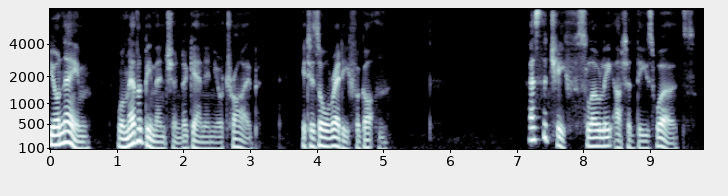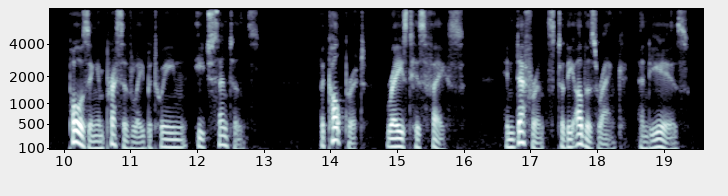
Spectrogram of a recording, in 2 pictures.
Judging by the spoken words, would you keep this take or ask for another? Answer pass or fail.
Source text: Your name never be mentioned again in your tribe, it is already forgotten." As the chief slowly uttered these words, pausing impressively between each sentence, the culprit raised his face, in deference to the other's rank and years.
fail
